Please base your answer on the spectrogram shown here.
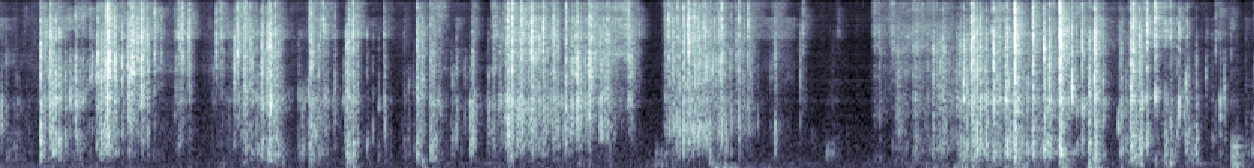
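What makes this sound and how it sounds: Fingertips rub and smooth the thin pages of an open glossy paper magazine lying flat on a table, then turn them. Bright, crinkly paper rustles come in bursts of a second or two, separated by brief silences. Almost all of the sound sits in the high range, with no low-end body.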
